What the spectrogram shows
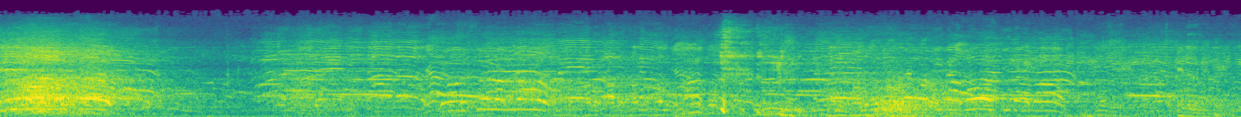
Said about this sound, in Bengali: সকলে আওয়াজ করবেন আল্লাহু আকবার।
